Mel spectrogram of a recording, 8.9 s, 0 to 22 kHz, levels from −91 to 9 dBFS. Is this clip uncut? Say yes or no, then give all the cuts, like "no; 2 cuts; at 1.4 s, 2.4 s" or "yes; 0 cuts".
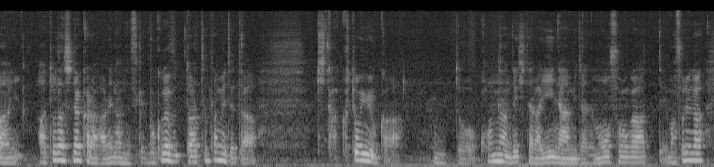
yes; 0 cuts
